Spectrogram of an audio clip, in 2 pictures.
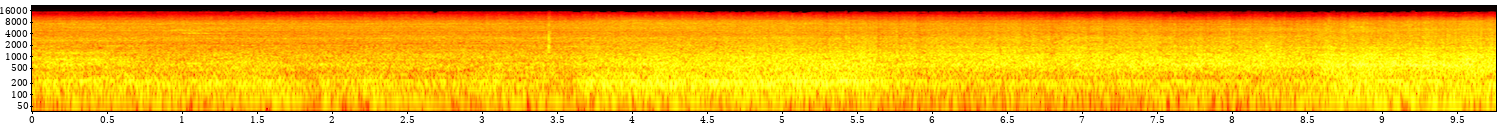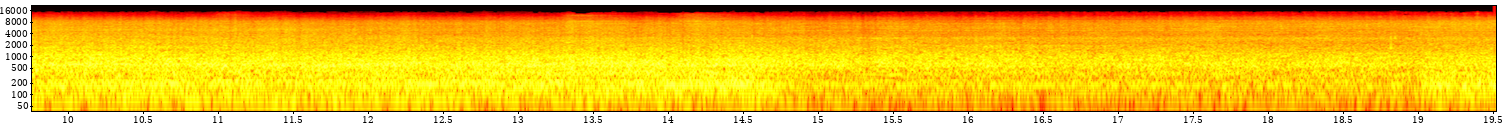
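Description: MTR engineering train, locomotives L79 and L82, running through the station without stopping, heard behind platform screen doors as a steady rumble. It grows louder about four seconds in and is loudest from about nine to fifteen seconds, then eases off.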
